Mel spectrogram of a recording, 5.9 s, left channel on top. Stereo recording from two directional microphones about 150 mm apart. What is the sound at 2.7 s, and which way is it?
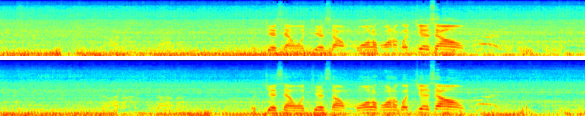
Speech, 70° right (ahead or behind).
